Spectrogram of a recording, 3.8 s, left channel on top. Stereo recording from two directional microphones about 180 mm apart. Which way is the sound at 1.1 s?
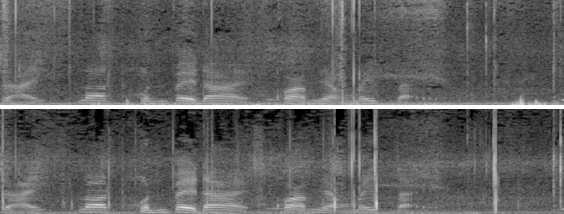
15° right (ahead or behind).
